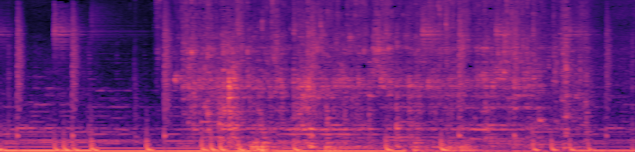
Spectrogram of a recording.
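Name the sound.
water running from a camper shower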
